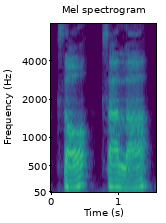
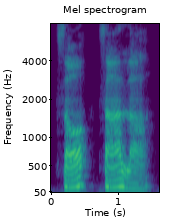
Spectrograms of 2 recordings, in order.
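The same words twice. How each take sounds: No difference in how they are said.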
